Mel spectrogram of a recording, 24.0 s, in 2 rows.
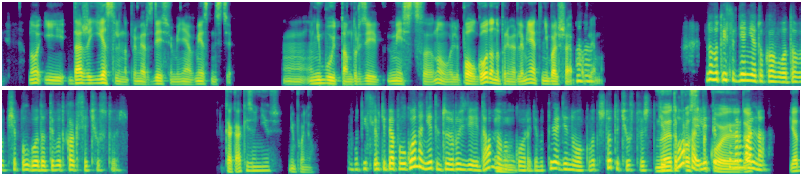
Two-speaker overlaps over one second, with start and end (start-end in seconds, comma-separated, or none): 21.8-23.2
